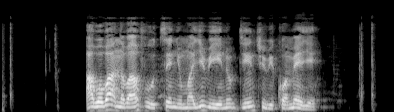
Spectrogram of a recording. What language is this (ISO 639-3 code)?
kin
